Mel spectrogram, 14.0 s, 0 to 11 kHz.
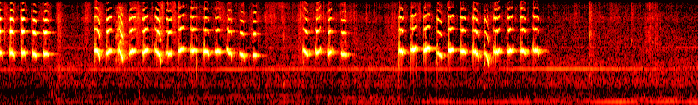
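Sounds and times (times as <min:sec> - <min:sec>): cockatiel whistling: 0:00.0 - 0:01.1, 0:01.9 - 0:05.2, 0:06.0 - 0:07.0, 0:08.0 - 0:11.0.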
